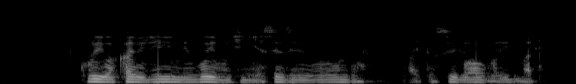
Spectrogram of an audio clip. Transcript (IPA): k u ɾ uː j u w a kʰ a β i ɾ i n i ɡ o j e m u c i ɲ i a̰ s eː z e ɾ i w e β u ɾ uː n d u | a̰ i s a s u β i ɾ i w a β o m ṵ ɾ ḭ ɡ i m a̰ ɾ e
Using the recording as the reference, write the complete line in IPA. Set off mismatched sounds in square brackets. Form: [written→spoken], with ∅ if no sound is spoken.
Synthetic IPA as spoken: k u ɾ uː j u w a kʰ a β i ɾ i n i ɡ o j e m u c i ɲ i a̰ s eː z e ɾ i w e β u ɾ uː n d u | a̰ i [s→t] a s u β i ɾ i w a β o m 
